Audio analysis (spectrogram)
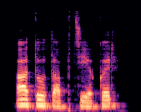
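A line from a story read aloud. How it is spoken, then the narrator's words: Overly cold question. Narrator (Russian): как-то излишне холодно уточнил Эриан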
